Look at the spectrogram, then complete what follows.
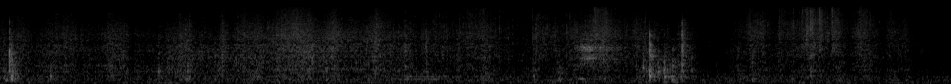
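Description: Tissue paper rustling and crinkling as it is pulled out of a glossy gift bag, with a few sharper crackles.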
